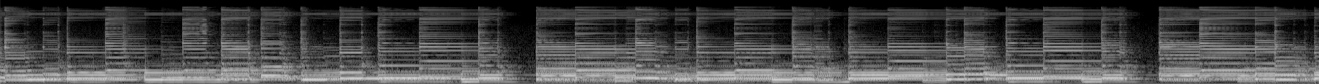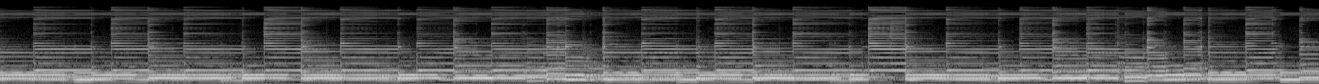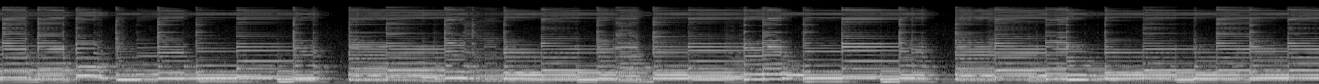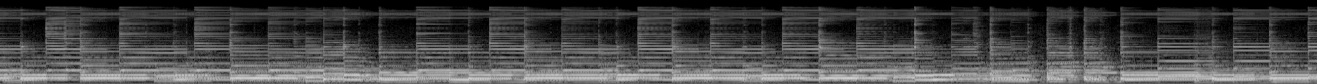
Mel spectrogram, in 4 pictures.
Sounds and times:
Acoustic guitar: 0.0 - 52.7.

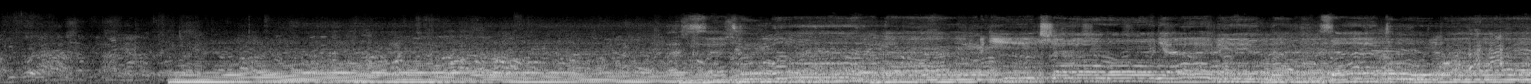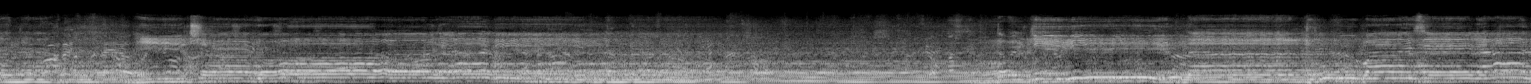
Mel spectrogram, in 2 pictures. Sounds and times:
Music: 1.6 - 30.6.

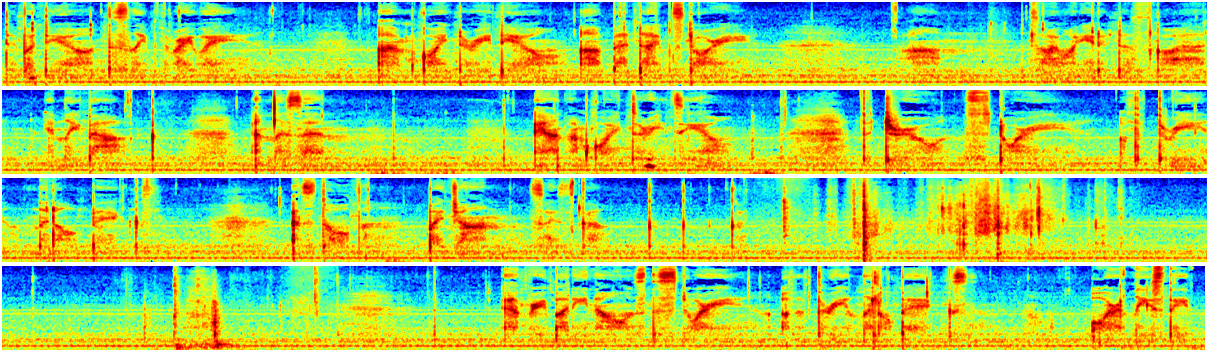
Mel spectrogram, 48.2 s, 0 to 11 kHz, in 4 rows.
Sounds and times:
Whispering: 0.0 - 2.6, 3.7 - 7.5, 8.9 - 9.5, 10.2 - 13.5, 14.5 - 15.5, 17.4 - 19.4, 20.6 - 25.7, 26.9 - 30.2, 31.3 - 31.6, 41.1 - 48.1.

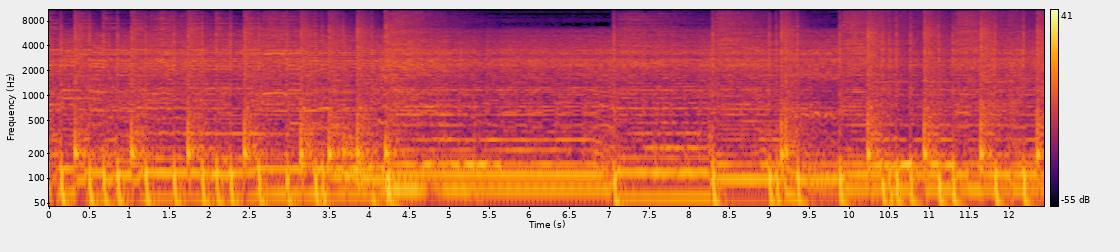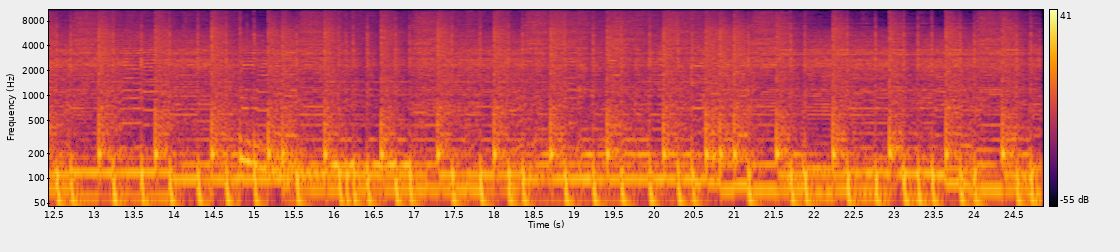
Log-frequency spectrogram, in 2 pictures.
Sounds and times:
Music: 0.0 - 24.8.

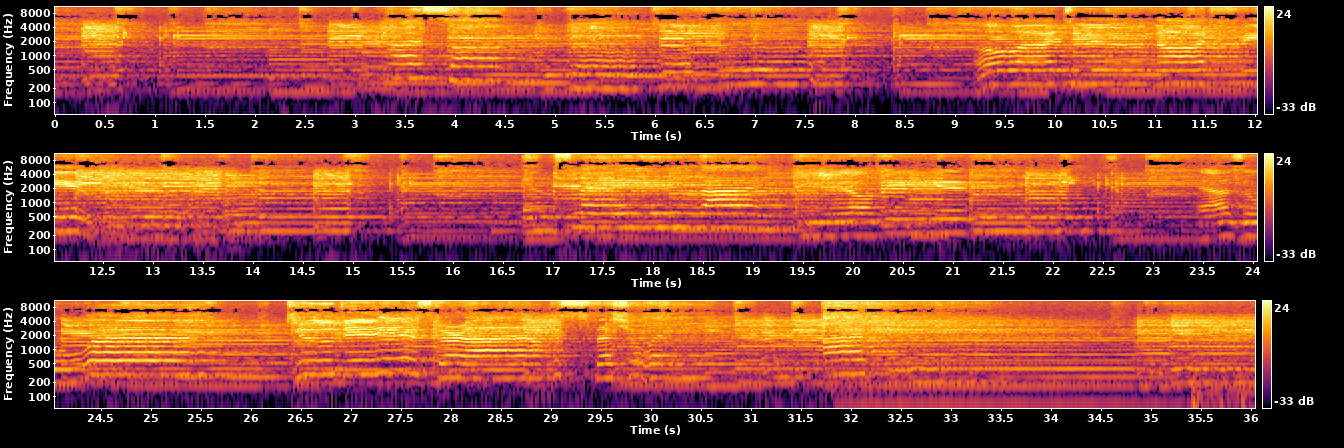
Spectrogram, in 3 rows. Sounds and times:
Music: 0.0 - 36.0.

